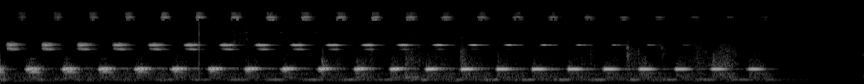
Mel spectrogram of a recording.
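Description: Glitching audio playback from the presentation laptop: one short sound repeats in an even stutter about three times a second, then cuts off when the sound is muted just before the end.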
